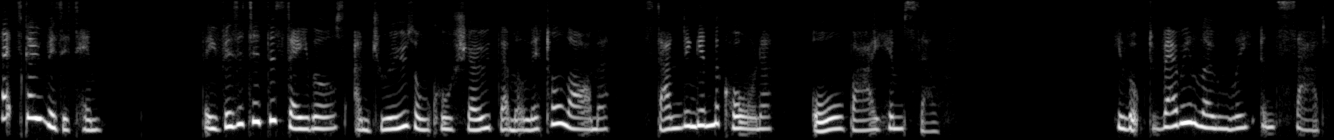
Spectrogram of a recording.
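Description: A middle-aged woman hosting a children's storytime, reading aloud in an expressive, sing-song way. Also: on the high side, a little slow, vocal fry, no room sound, studio quality. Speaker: children's storytime host and reader. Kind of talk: animated read-aloud for young children. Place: small furnished room at home.

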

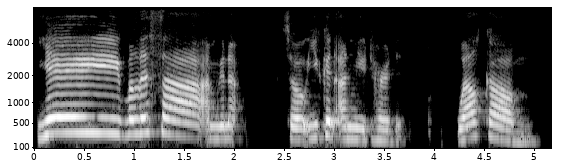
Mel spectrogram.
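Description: A woman's voice: fairly high pitch, measured pace, a bit bright. A woman in her forties from the Philippines, hosting a casual online talk and laughing often. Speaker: webinar host. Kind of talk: casual video-call hosting. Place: dim room at home. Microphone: laptop webcam mic. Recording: slightly muffled call audio.

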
